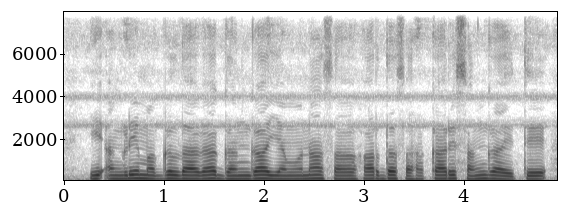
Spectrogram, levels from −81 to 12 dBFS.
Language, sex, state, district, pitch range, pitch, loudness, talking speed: Kannada, male, Karnataka, Koppal, 155-165 Hz, 160 Hz, -13 LUFS, 110 wpm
